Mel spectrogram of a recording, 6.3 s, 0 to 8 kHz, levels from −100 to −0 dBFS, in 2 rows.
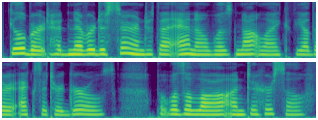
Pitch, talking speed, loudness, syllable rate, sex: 220 Hz, 180 wpm, -17 LUFS, 5.1 syllables/s, female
